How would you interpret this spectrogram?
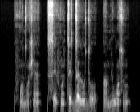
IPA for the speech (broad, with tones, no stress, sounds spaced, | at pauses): f ɔ̃˨ d ɔ̃˨˦ ʃ ɛ̃˧ | s e˧ f ũ˦ t e˦ d ɛ˦˨ l u˧ d o˨ | ã˧ b ĩ˦ w ɔ̃˦˨ s ũ˨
